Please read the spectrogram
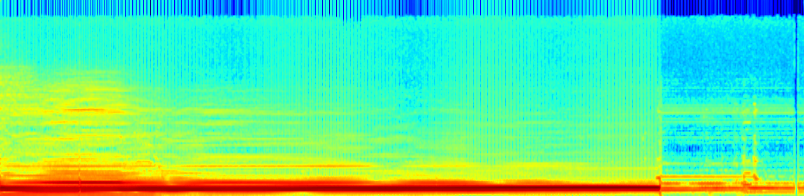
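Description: Distorted electric guitar chord in a hardcore punk recording, struck and left to ring, its bright upper end fading over the first few seconds. About ten seconds in it cuts off sharply to a much quieter held note.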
